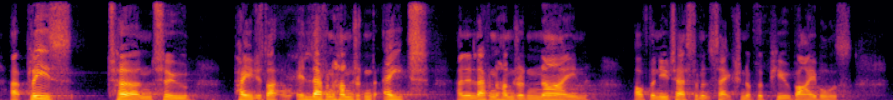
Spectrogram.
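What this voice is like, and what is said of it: Hoarse, sick-sounding voice. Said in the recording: “apologize for my voice ... suffering from the after effect of an upper respiratory tract infection, which sounds so much worse than a cold”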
